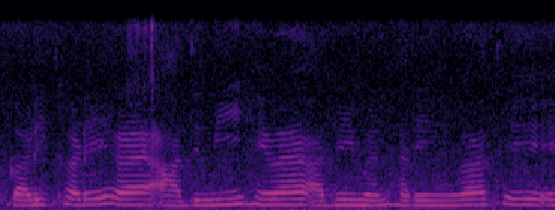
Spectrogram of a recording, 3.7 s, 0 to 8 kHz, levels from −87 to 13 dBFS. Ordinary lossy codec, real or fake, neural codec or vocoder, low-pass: none; real; none; 7.2 kHz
